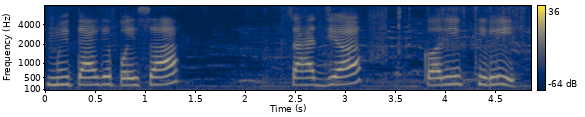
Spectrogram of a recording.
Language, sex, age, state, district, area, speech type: Odia, female, 18-30, Odisha, Nuapada, rural, spontaneous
